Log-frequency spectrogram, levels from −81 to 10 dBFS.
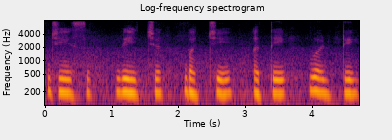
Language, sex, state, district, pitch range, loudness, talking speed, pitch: Punjabi, female, Punjab, Kapurthala, 185-200 Hz, -17 LUFS, 65 wpm, 190 Hz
